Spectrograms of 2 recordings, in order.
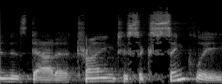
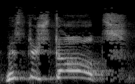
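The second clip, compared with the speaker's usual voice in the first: slow, high holler of a name; loud shout; slower than usual. A narrator's reading. Big Bird to patient who won't answer, shouting. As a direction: yell the name to get an answer. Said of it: "he shouted loudly again".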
